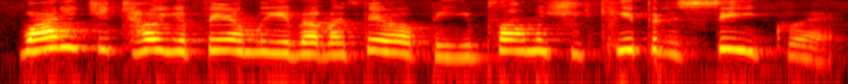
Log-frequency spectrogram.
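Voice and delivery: fast, loud and high, hurt and furious; confronting a friend who broke her trust, hot and fast; angry accusation. Acted. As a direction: throw the betrayal right back at her. Friend angry about a broken secret.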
